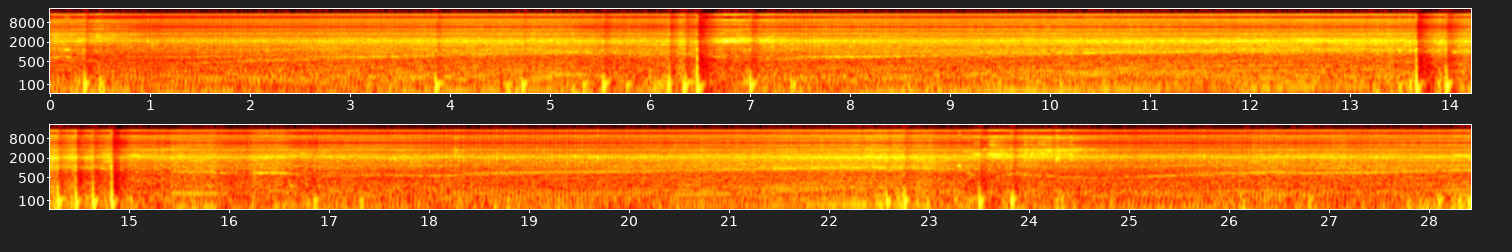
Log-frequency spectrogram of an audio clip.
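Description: Go-kart motor heard from on board at speed, its pitch rising and falling again and again as it accelerates and slows. Wind and rattle on the kart are mixed in, with sharp knocks about six and a half seconds in and a cluster of them around fourteen seconds in.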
